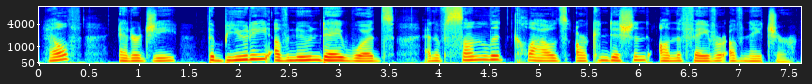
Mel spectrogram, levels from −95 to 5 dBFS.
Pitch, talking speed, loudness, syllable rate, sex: 180 Hz, 140 wpm, -18 LUFS, 4.8 syllables/s, female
